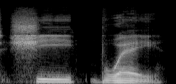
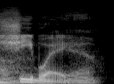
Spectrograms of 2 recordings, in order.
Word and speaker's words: Tshiebwe: The T-S-H... – His name is Shibway. – Shibway. I'm guessing I'm missing a B. – T-S-H-I-E-B-W-E. – Oh. – Shibway.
